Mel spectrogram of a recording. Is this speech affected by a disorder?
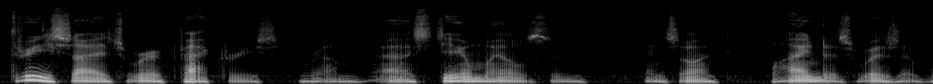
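Yes: ALS; affects chest and throat.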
